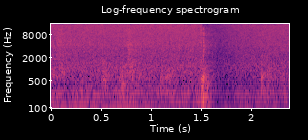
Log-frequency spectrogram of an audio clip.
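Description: Grapplers moving on a padded gym mat: one sharp slap about one and a half seconds in, over a steady low hum.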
